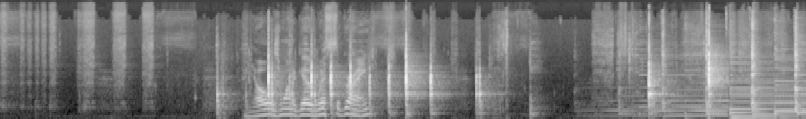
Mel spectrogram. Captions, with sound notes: And you always wanna go with the grain. (wood knocks) (guitar music)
